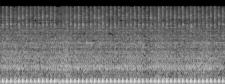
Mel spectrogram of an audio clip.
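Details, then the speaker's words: Small petrol generator converted to run on gas through a new carburetor with reducer, started on gas with the choke then fully opened: it runs normally with an even, steady thud of about 19 firing pulses a second. "воздушная заслонка полностью открыто Ну работает нормально"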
